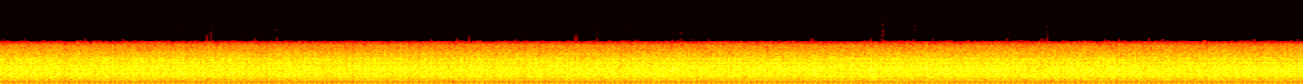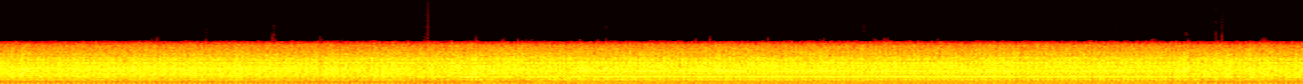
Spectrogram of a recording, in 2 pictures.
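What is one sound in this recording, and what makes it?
A small petrol engine runs steadily nearby.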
